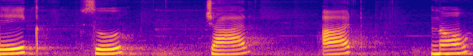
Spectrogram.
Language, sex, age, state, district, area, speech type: Goan Konkani, female, 18-30, Goa, Murmgao, rural, read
